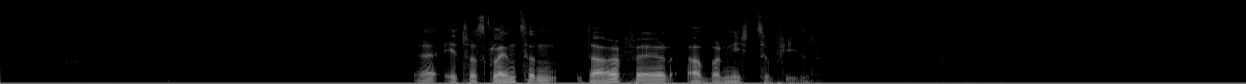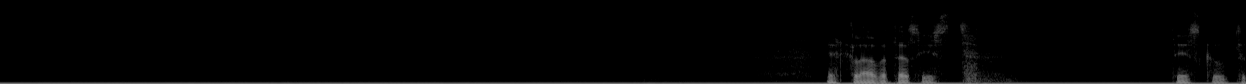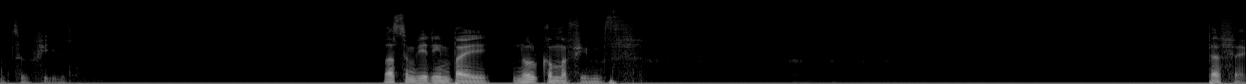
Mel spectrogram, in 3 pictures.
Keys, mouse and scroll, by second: 5.9 scroll down 1, 8.5-21.7 alt+drag, 14.5 alt+right click, 23.0-30.3 alt+drag, 23.0 alt+right click, 30.3 KP_5, 30.6 KP_Enter, 33.1 KP_Enter, 33.1 KP_5, 33.7 shift+right click.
